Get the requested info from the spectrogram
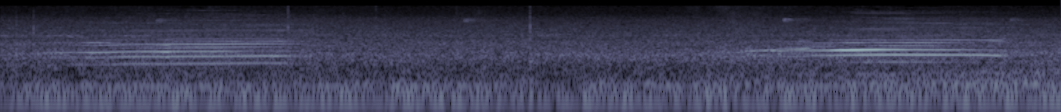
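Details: Deaf domestic cat meowing: two drawn-out harmonic wails, one near the start lasting over a second and another around four seconds, over steady low background hum.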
